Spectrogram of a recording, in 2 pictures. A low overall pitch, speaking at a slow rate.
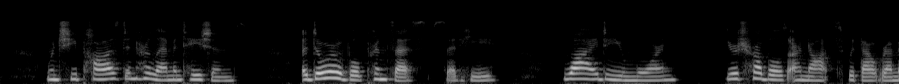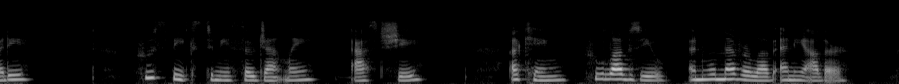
No: high, 210 Hz; slow, 130 wpm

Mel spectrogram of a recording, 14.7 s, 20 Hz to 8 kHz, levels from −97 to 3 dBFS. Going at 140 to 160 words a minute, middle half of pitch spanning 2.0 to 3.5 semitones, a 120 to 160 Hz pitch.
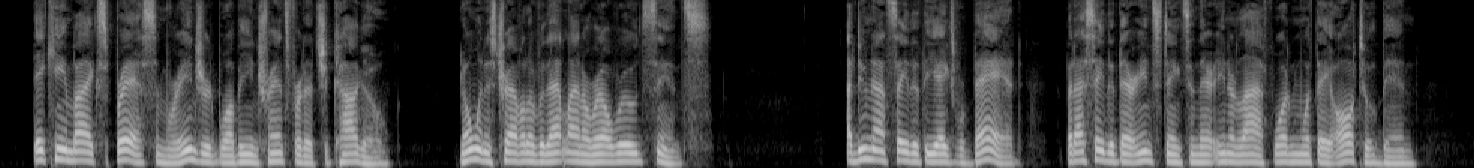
No: average, 195 wpm; average, 2.9 semitones; medium, 140 Hz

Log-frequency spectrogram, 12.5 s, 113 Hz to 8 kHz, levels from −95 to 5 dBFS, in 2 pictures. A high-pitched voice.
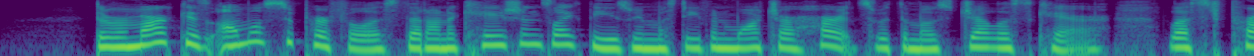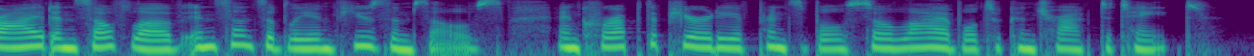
Yes: high, 215 Hz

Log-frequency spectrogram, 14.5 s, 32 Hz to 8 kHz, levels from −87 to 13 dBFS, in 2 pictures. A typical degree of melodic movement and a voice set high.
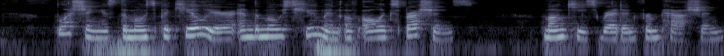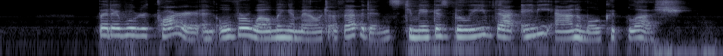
Yes: average, 4.2 semitones; high, 205 Hz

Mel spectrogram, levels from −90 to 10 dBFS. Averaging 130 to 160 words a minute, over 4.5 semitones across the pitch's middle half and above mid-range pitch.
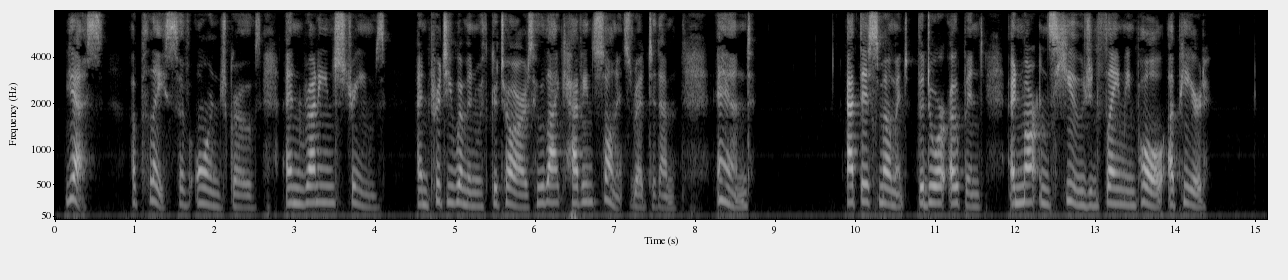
No: average, 140 wpm; average, 3.3 semitones; high, 230 Hz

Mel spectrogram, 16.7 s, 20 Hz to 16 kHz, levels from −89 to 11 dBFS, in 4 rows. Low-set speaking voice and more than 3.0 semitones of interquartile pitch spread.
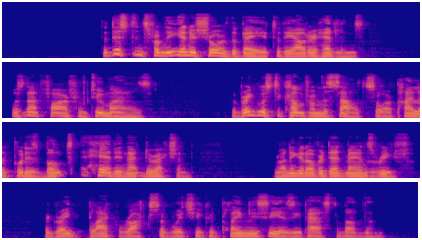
Yes: low, 120 Hz; average, 3.4 semitones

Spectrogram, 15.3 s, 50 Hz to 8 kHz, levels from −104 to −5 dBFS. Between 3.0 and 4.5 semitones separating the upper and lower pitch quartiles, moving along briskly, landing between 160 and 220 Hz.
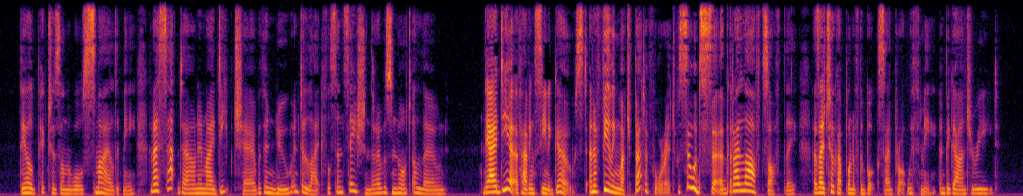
No: average, 5.0 semitones; fast, 260 wpm; medium, 185 Hz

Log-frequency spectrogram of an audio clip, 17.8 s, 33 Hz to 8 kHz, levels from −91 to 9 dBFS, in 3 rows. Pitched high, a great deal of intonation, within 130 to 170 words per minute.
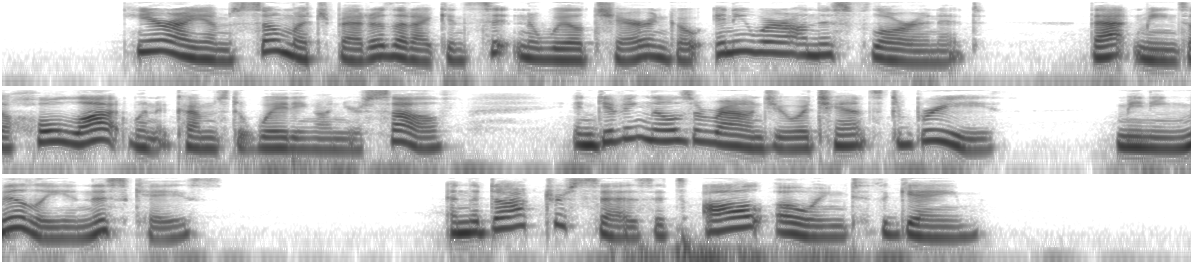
No: high, 205 Hz; wide, 6.1 semitones; average, 195 wpm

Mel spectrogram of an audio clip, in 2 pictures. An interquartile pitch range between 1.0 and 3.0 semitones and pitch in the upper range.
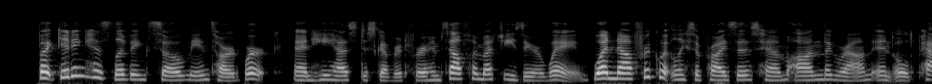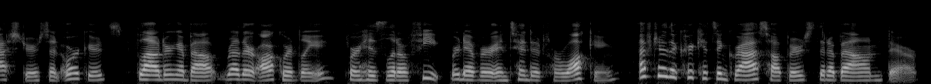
No: average, 3.8 semitones; high, 210 Hz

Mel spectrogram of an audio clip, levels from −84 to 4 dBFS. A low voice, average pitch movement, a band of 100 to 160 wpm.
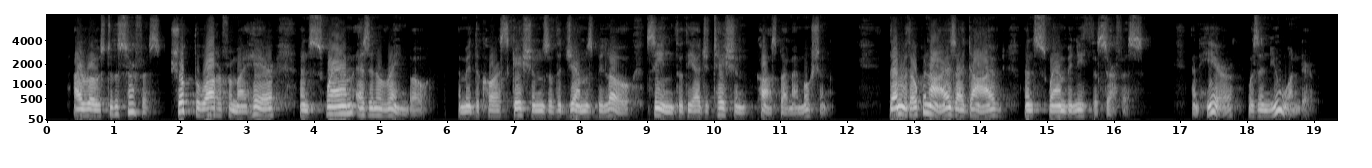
Yes: low, 115 Hz; average, 3.7 semitones; average, 150 wpm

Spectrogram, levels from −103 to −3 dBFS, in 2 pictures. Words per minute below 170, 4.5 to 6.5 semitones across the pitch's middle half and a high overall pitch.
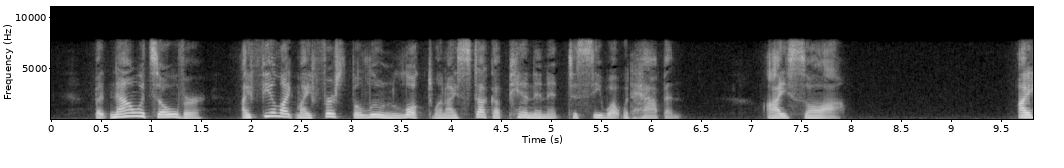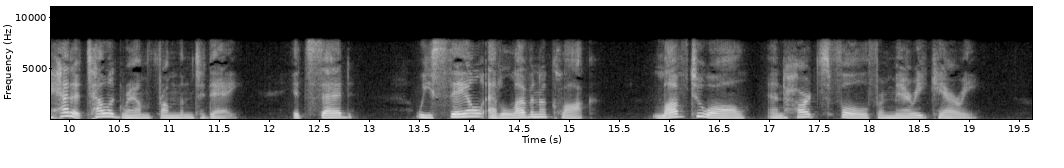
Yes: average, 150 wpm; average, 5.3 semitones; high, 200 Hz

